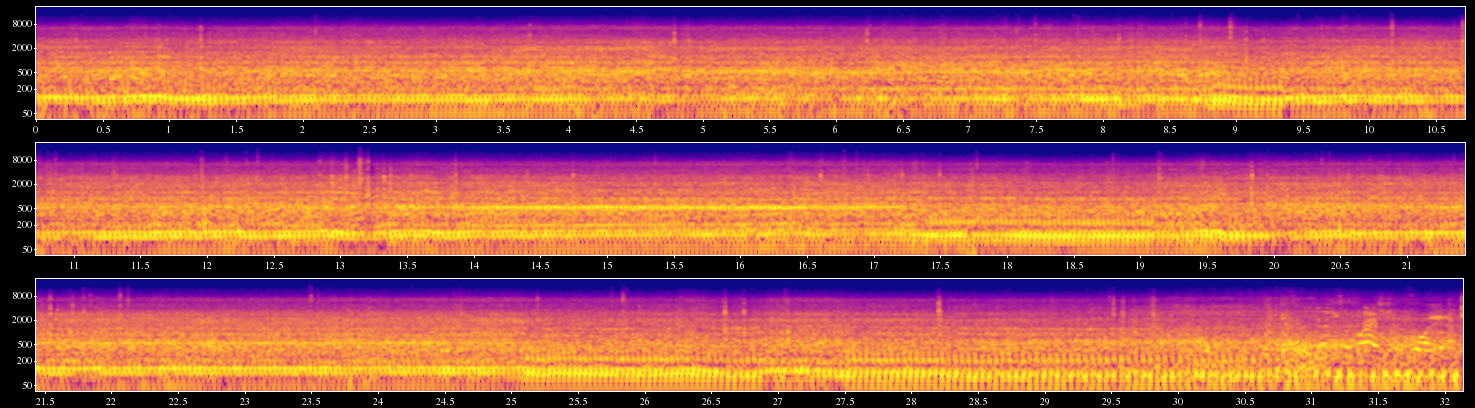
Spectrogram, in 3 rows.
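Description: Honda Rubicon 520 ATV's single-cylinder engine running steadily under way on a dirt trail, with a steady rush of wind and track noise over it.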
